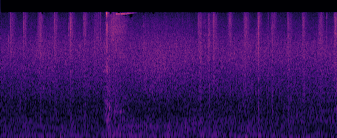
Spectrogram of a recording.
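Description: Footsteps crunch steadily over dry ground.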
